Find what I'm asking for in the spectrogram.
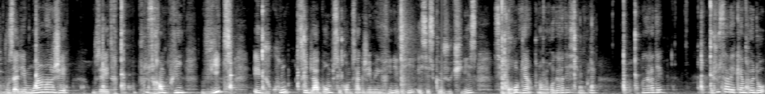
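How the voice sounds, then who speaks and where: A woman's voice: medium pitch, noisy background. A woman chatting casually and emphatically to her followers while doing housework at home. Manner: chatty, emphatic, slangy, addresses viewers as girls. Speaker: lifestyle vlogger. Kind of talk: casual daily vlog chat to followers. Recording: distant mic with household cleaning clatter.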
